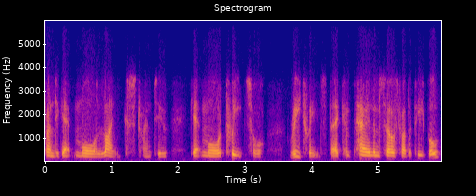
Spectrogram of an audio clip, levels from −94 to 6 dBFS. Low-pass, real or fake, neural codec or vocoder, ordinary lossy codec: 5.4 kHz; real; none; Opus, 16 kbps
